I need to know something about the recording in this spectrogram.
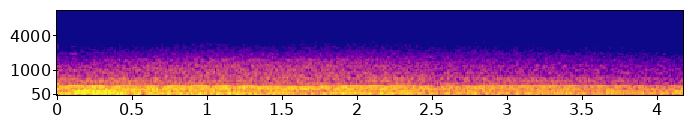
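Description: Ambient film score of sustained low drones over a deep rumble, swelling just after the start and then slowly fading.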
